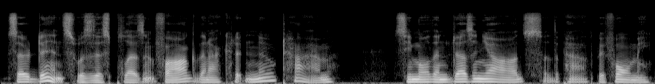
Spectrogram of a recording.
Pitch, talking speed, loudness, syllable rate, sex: 115 Hz, 210 wpm, -18 LUFS, 4.8 syllables/s, male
